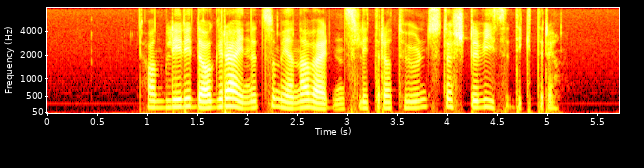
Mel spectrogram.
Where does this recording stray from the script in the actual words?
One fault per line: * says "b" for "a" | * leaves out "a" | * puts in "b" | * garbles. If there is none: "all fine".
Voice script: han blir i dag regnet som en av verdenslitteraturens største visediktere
all fine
